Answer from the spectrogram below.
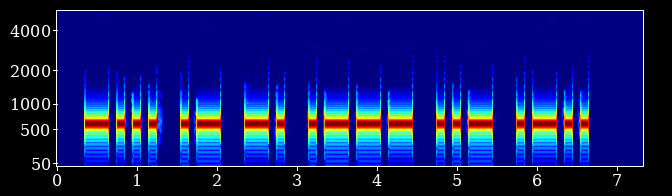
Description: Morse code, heard as a keyed tone, about 12 wpm, 600 Hz. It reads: BANJUL
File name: CW / Practice / NationalCapitals12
